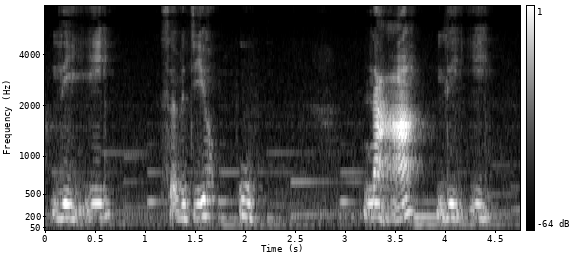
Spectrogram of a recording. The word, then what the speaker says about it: 哪里: En effet, na li, c'est une combinaison de 3e ton plus 3e ton. Il y a une règle de prononciation sur les combinaisons. Quand c'est 3e ton plus 3e ton, le premier mot passe au 2e ton.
